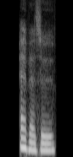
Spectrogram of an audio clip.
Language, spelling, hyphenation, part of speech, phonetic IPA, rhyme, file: Hungarian, evező, eve‧ző, verb / noun, [ˈɛvɛzøː], -zøː, Hu-evező.ogg
- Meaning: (verb) present participle of evez: rowing; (noun) 1. rower, oarsman (one who rows) 2. oar, scull, paddle (implement used to row a boat)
